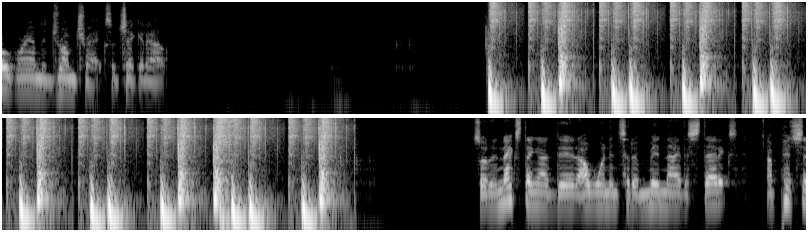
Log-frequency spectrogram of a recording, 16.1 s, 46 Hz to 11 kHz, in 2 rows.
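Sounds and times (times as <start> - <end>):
boom bap drum loop: 4.9 - 11.6.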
